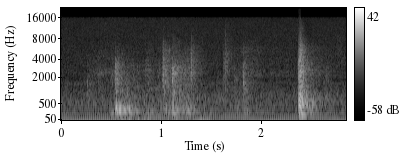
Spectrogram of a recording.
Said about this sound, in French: Frappe à la porte. Entrez! C'est la bonne qui entre avec le thé.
